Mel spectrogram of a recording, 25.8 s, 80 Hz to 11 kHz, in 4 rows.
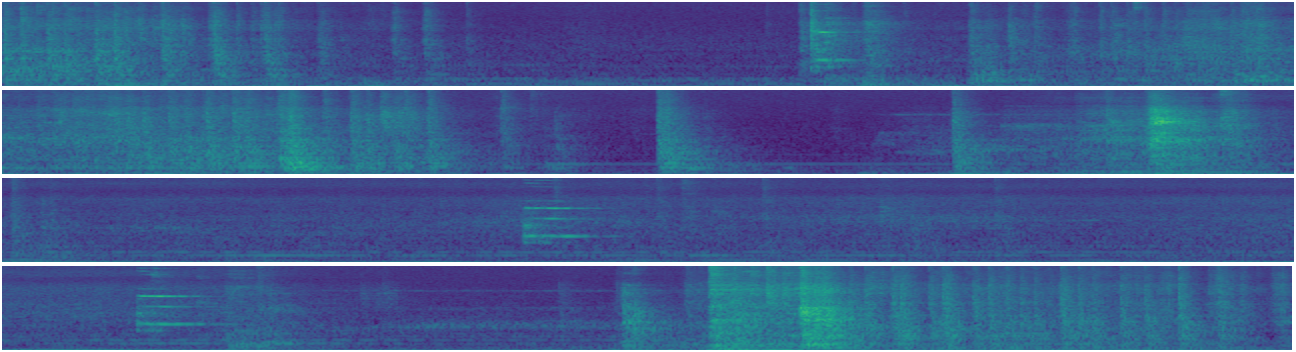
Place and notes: Stevenson Ranch, CA, USA - Elevator Journey into Womb-like Corridor
Olympus LS10/ Soundman OKMII - some corrective EQ with Flux Epure-II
